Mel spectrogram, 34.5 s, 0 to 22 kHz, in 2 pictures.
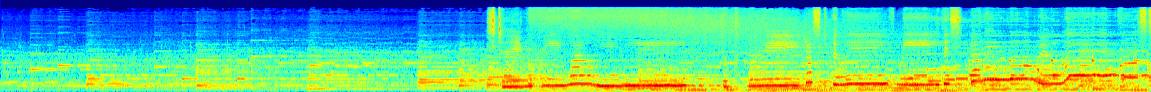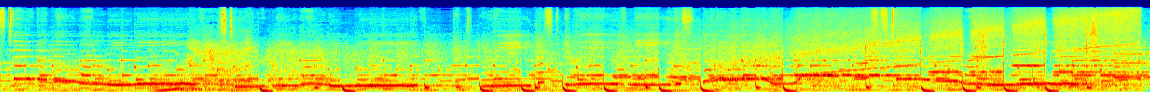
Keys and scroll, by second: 5.8 ctrl+t, 9.8 Return, 10.5 Return, 17.2 Return, 20.4 Return.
